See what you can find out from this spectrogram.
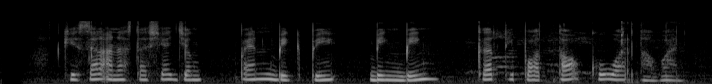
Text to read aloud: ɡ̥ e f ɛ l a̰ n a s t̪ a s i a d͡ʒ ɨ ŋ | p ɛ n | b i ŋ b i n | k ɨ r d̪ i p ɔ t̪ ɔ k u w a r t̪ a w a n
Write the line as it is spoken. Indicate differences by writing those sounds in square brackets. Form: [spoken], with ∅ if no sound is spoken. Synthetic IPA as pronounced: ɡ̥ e [s] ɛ l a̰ n a s t̪ a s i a d͡ʒ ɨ ŋ | p ɛ n | b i ŋ b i [ŋ] | k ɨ r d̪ i p ɔ t̪ ɔ k u w a r t̪ a w a n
